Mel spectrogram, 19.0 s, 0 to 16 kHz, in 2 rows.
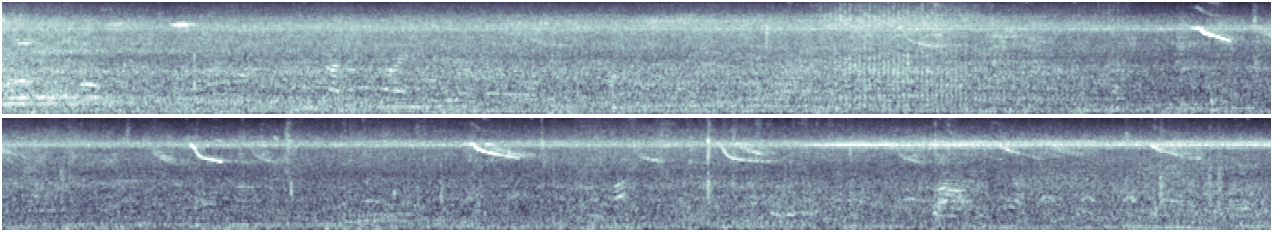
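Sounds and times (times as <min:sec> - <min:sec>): passing vehicles hum: 0:00.0 - 0:07.5.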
